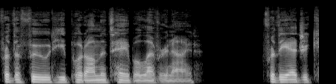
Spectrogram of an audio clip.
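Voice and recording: The clip is reading aloud in a natural voice against a quiet background.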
